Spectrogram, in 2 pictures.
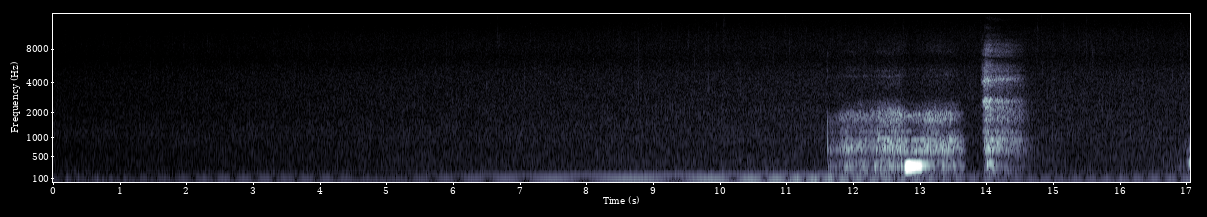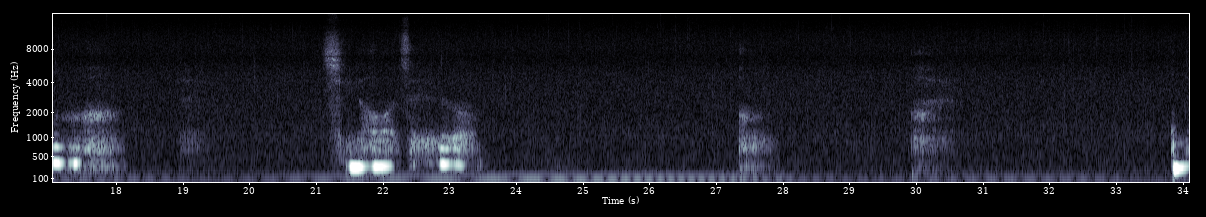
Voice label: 告白添い寝ウィスパー, ASMR

